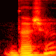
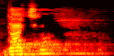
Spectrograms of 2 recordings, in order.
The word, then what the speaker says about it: dacha: Dacia? Dacha Dacia.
